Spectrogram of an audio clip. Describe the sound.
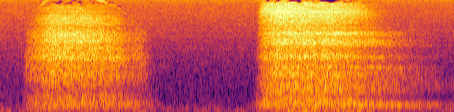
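A deep breath in and out: two long, airy breath sounds, each about a second long, separated by a short quiet pause.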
